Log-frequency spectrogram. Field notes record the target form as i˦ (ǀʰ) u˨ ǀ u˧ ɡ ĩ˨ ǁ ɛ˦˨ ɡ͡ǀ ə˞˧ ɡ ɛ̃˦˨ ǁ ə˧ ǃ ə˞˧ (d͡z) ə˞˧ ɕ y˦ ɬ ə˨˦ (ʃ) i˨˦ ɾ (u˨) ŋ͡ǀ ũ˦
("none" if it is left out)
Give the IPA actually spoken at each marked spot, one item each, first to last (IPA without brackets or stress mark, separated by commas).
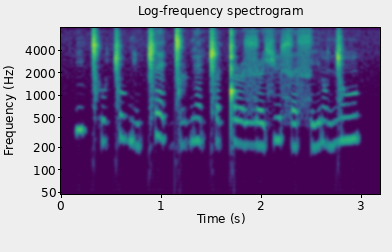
ǀʰ, ɮ, ɬ, ũ˨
